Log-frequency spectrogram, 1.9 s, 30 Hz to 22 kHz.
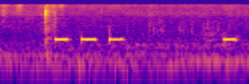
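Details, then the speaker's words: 2019 Toyota Yaris in reverse: rear parking sensor beeps continuously, short evenly spaced mid-pitched beeps with no obstacle, exclamation mark shown on head unit signalling abnormal sensor; a rear sensor is open circuit. "sensor mundur bagian belakang itu Bunyi terus lalu di audionya itu muncul tanda seru tanda seru yang menandakan bahwa ada abnormal di sensor mundur"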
